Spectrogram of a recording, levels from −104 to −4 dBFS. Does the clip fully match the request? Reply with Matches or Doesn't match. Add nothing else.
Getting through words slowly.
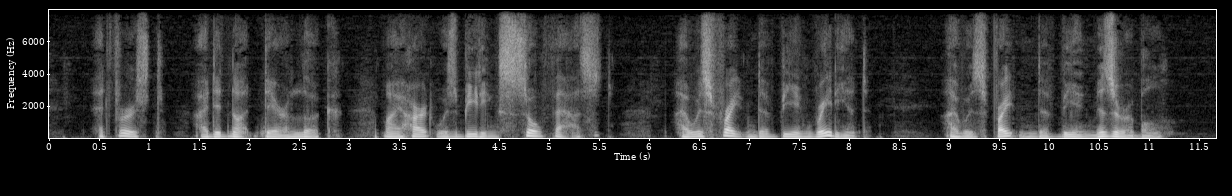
Matches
